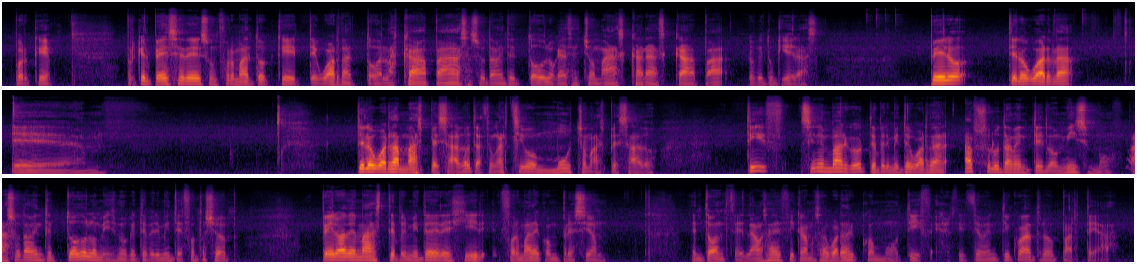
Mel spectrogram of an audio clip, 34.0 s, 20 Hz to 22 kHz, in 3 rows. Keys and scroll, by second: 11.5 BackSpace.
